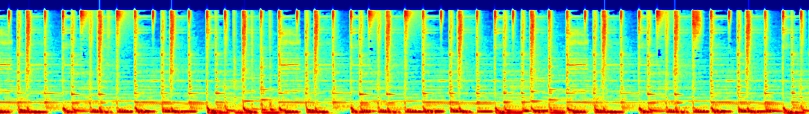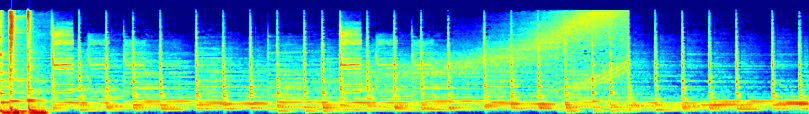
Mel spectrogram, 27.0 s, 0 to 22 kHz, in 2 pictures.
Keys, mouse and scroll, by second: 0.0-0.9 scroll up 1, 3.1-3.4 scroll up 1, 4.1 space, 5.5 alt+scroll down 1, 15.2 double click, 16.8-17.2 typing, 18.0 double click, 22.3 double click, 26.2 double click.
